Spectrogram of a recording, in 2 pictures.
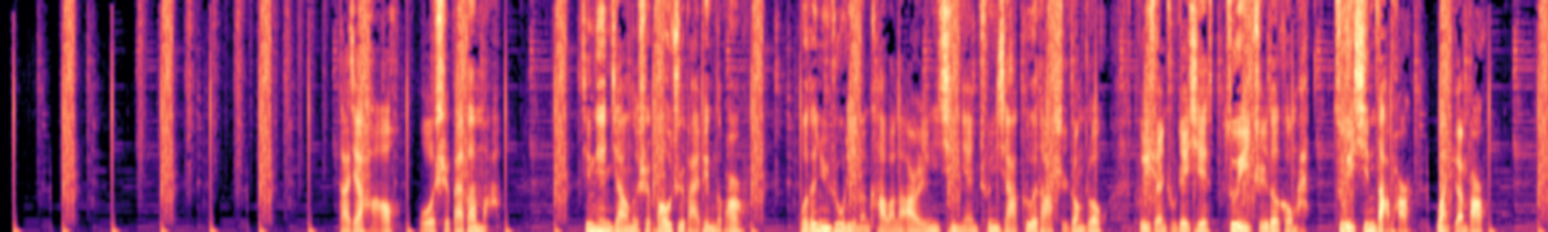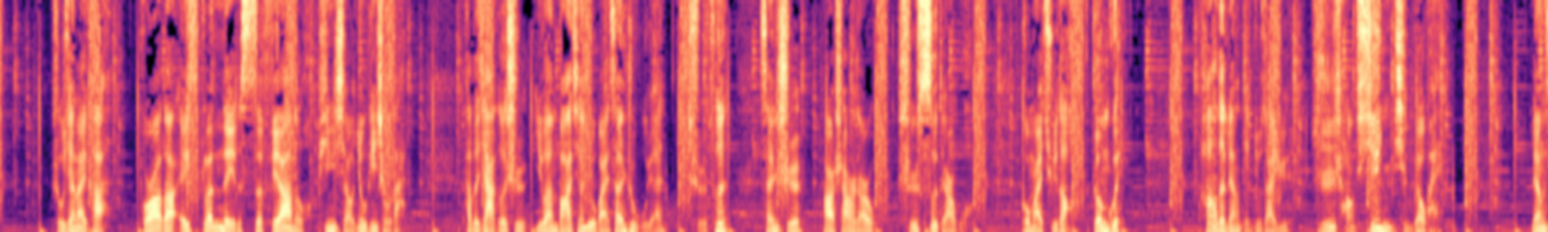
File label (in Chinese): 男声 旁白 轻松快速; 白斑马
